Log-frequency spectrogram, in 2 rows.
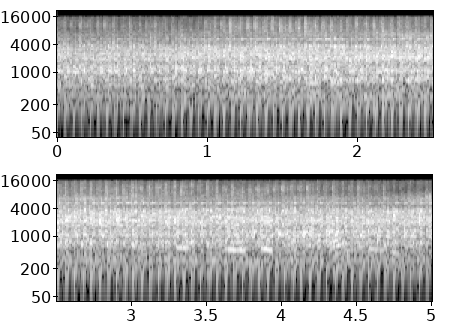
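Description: A turbocharged 855 tractor engine runs steadily close by, a loud, even rumbling throb with a constant rhythmic pulse throughout, people talking over it.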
